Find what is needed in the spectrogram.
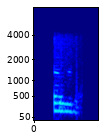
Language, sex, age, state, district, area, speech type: Manipuri, female, 45-60, Manipur, Kangpokpi, urban, conversation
